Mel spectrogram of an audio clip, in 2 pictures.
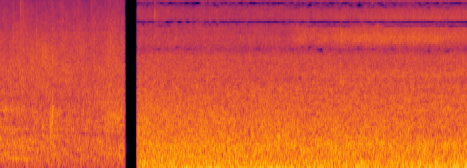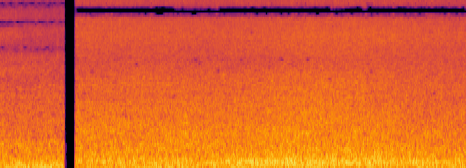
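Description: Heavy rain and running water: a dense, steady rushing hiss. It is broken by two abrupt cuts, about one and a half and six and a half seconds in, and grows louder and fuller after each.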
